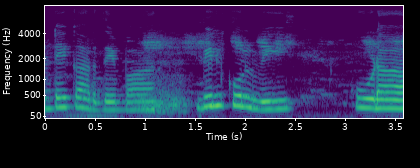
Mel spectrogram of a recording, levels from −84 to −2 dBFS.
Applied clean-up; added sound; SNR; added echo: none; none; none; none.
